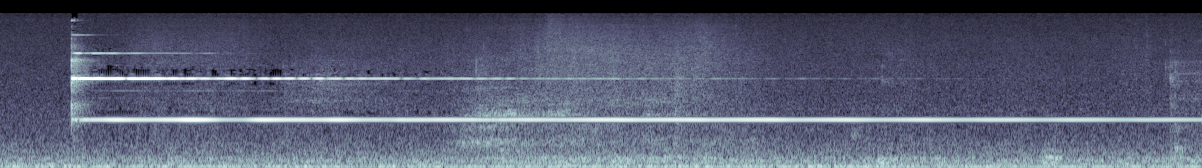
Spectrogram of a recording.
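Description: A meditation bell struck once, its clear tone ringing on and slowly fading. The higher overtones die away within a few seconds. It marks the end of the sitting meditation.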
